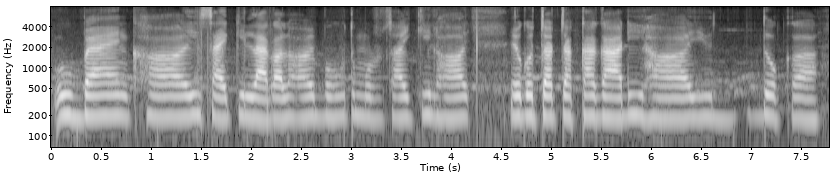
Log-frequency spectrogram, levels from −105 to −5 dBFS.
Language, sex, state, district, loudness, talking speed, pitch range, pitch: Bajjika, female, Bihar, Vaishali, -22 LUFS, 115 wpm, 180-195 Hz, 190 Hz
